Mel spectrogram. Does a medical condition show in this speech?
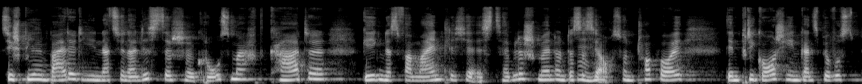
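No.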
